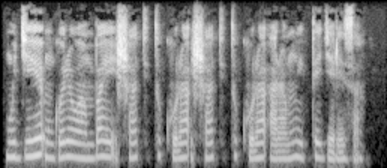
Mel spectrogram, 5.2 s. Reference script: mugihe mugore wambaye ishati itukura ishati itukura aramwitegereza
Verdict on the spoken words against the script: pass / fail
pass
